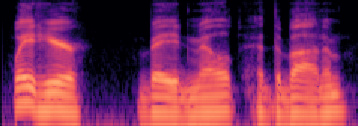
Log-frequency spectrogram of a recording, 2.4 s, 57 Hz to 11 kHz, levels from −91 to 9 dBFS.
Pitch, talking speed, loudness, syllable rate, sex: 105 Hz, 175 wpm, -18 LUFS, 5.0 syllables/s, male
